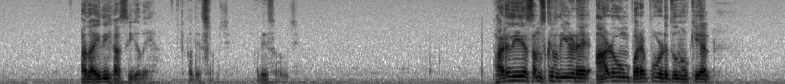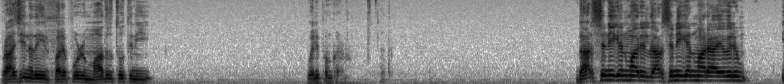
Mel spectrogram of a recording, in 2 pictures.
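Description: A middle-aged man speaks with animation into a close microphone, in bursts with pauses.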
